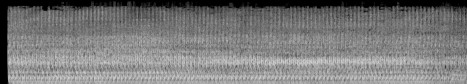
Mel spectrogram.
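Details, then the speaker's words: Free four-wheeler (ATV) engine running with a loud, hard knocking clatter over the exhaust note; described as the worst rod knock, though it still runs. Rod knock suspected, not confirmed. "has the worst rod knock you guys have ever seen in a four-wheeler it's bad but it still runs"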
